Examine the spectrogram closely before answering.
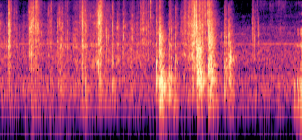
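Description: Small cardboard box being opened by hand and its contents pulled out: scattered scrapes, taps and rustles of card, paper and packaging.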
